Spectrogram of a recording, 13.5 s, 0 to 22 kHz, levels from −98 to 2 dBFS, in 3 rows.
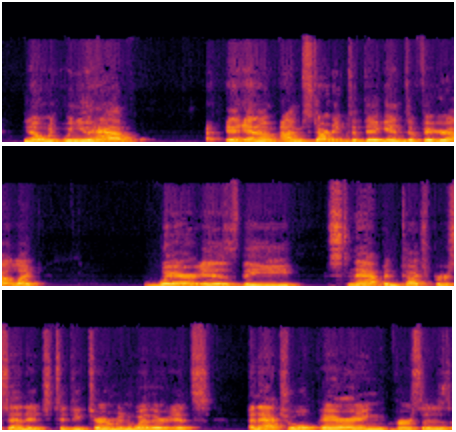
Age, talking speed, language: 50-69, 140 wpm, English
